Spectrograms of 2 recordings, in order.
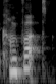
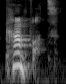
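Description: First: Said in the usual way. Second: A light Southern drawl on Comfort, drawn out and higher. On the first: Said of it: "do you see where I said comfort". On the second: Shown as a demonstration. Host sounding out her misspelled word in a mild Southern drawl. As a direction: Comfort said with a lazy Texas drawl, half joking. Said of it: "the southern drawl that's coming out of me".

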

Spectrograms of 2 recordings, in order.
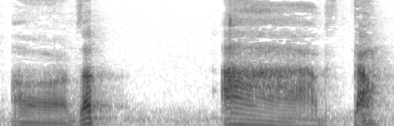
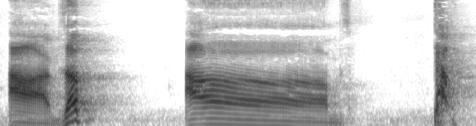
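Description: First: Loud calls to the group; shouted drill commands. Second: Very loud stretched commands; full-volume drill shout. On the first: Leader repeating the arm drill for the group, loud. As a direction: bark the arm drill out again. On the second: Leader shouting the arm drill across the whole field. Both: Retold or imitated.

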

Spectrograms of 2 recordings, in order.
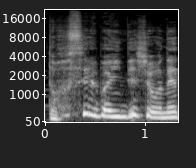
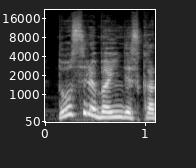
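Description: First: High, quick, clueless reply; helpless shrug. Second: High, louder pleading question; anxious client. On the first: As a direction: shrug it off, at a loss. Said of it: "としか思わない自分". (途方に暮れた早口の返事) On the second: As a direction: ask in a worried plea. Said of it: "って聞かれて". (不安げに問いかける声) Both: Retold or imitated.

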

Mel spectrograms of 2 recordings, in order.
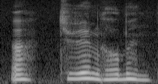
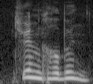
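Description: First: Absent, automatic repeat of the question; mechanical repeat. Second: Loud, higher, menacing question; murderous tone. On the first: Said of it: "reprit-il machinalement". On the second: The uncle corners his nephew over Grauben, menacing. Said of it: "d'un véritable ton de tueur". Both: A narrator's reading.

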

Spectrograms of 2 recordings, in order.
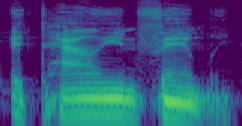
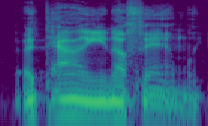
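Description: First: Said in the usual way. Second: "Italian" with an extra "a" on the end; mock slip on ITALIAN. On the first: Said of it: "one take, folks". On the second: Shown as a demonstration. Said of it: "one take, folks, I'm telling you".

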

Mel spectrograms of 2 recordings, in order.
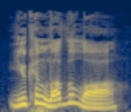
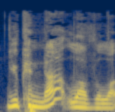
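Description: First: Said in the usual way. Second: "cannot" said firmly, a bit louder; stress on cannot. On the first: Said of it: "that didn't sound right". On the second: Shown as a demonstration. Preacher corrects his misquote for the congregation, stressing "cannot". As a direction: lean into "cannot" to correct the slip.

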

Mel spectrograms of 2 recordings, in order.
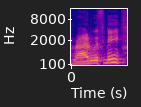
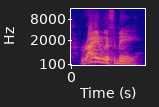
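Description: First: "Ride with me" with a rising question tune. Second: "Ride with me" said flat, tune falling at the end; as a statement. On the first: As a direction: ask "Ride with me?" lightly, tune going up at the end. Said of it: "You have to say it as a question". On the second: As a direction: say "Ride with me." as a plain firm statement. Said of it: "or you go". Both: Shown as a demonstration.

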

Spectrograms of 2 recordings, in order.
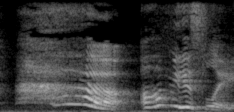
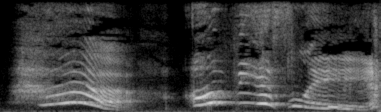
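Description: First: Lighter replay of the outburst. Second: High, loud and drawn out, hammed-up; exaggerated outburst. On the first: Retold or imitated. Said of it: "just Liam going". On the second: Friend Liam choosing his best friend, hammed-up and loud. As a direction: fling the answer out like it's obvious. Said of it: "And he goes".

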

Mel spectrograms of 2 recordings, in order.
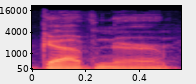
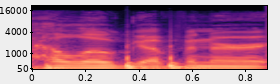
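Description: First: "governor" with every syllable and final r sounded; fully pronounced "governor", no British dropped r; whole word pronounced. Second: Monotone. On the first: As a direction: say "governor" in full, American r at the end. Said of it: "you pronounce the word governor, the whole word". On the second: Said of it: "you say it monotone". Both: Shown as a demonstration.

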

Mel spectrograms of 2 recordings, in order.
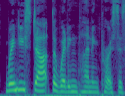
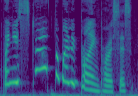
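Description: First: Said in the usual way. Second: Squeaky high voice. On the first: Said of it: "that's my normal voice". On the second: Shown as a demonstration. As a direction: pitch shoots way up, thin and squeaky. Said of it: "it's like it's a lie".

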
